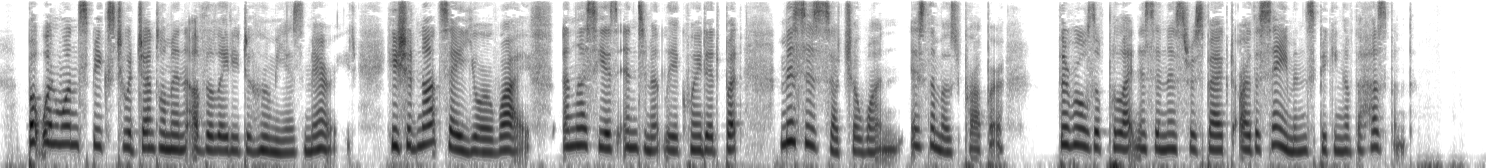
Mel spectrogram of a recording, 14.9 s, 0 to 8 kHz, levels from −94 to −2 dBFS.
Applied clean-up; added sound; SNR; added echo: none; none; none; none.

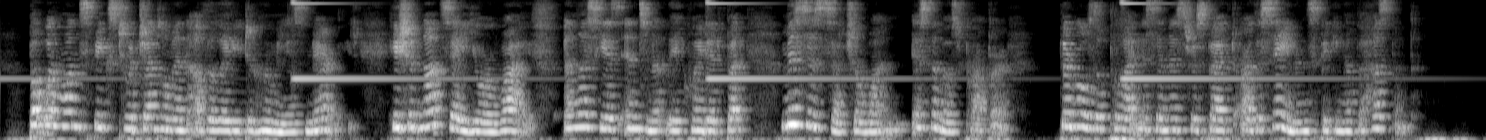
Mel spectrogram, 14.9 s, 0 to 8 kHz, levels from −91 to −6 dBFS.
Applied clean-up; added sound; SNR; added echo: none; Glockenspiel; 17 dB; reverberation time 0.2 s.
